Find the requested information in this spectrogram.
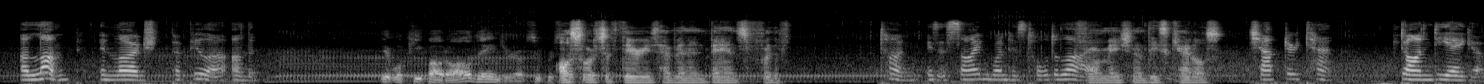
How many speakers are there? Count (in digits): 3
